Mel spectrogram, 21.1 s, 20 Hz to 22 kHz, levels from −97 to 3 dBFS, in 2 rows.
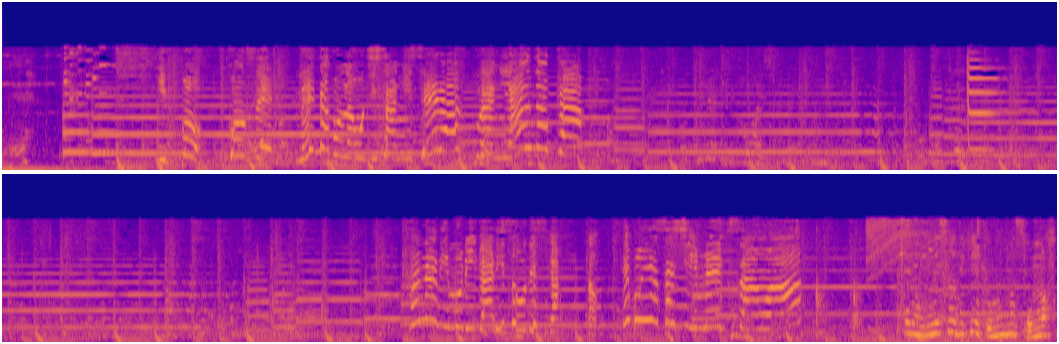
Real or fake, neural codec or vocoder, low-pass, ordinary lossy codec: real; none; 7.2 kHz; MP3, 32 kbps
